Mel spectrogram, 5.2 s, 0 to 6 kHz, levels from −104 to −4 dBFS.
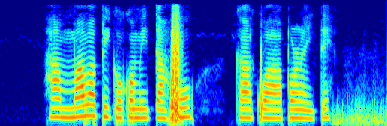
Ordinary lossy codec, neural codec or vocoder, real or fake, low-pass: MP3, 48 kbps; none; real; 5.4 kHz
